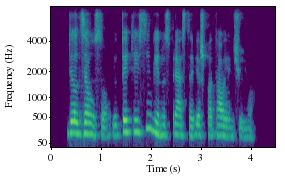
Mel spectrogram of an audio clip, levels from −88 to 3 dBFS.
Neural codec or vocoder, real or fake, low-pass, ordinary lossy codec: vocoder, 22.05 kHz, 80 mel bands, WaveNeXt; fake; 7.2 kHz; Opus, 32 kbps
